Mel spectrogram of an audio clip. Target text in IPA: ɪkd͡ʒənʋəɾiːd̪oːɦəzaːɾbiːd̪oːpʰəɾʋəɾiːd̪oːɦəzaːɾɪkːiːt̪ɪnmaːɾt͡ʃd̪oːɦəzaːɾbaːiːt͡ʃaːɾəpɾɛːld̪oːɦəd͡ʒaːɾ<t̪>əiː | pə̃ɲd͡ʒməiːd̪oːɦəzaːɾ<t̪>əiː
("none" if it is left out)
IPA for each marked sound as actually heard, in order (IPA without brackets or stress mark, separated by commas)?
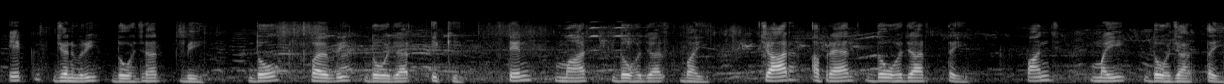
t̪, t̪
